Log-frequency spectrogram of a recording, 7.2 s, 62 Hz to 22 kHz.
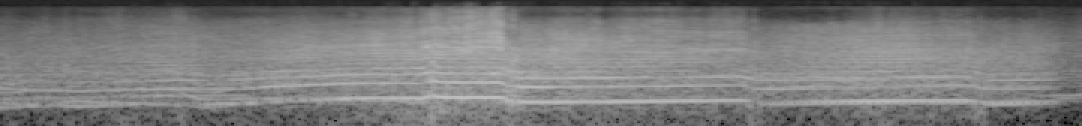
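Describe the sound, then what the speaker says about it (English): Formula 3 open-wheel race cars in a racing video game roar past with high, rising and falling engine whine, loud and continuous, peaking midway as they rattle over the curbing. "listen to how aggressively the cars are hitting the curbing here"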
